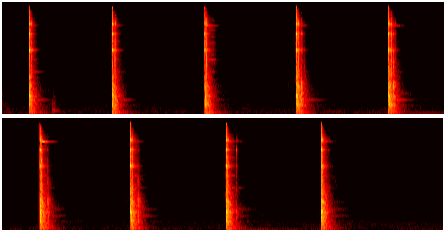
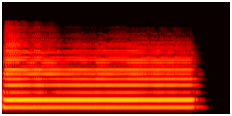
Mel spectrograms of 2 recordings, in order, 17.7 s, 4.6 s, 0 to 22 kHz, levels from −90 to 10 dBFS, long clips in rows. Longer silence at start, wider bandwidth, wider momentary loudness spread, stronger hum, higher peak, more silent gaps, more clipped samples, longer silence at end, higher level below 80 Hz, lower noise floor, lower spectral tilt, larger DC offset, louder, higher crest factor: first, 0.55 s vs 0 s; first, 16 kHz vs 10.5 kHz; first, 18 LU vs 4 LU; neither; first, 0 dBFS vs -14 dBFS; neither; neither; first, 2.3 s vs 0.6 s; first, -58 dBFS vs under -90 dBFS; first, -83 dBFS vs -51 dBFS; second, -0.5 dB/octave vs -2 dB/octave; neither; first, -21 LUFS vs -24 LUFS; first, 30 dB vs 10 dB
